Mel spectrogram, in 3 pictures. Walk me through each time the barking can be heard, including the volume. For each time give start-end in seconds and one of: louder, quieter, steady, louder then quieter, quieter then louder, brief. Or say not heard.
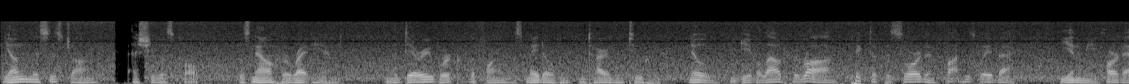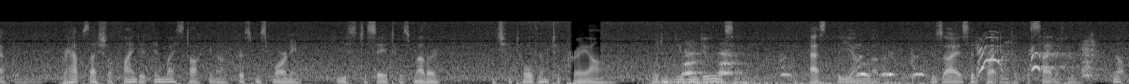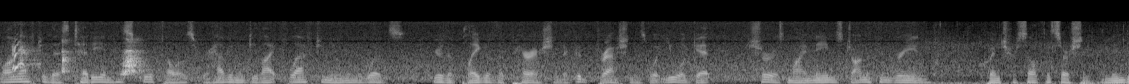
17.8-24.1 steady.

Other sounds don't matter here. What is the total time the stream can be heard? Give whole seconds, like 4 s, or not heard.
34 s.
